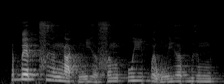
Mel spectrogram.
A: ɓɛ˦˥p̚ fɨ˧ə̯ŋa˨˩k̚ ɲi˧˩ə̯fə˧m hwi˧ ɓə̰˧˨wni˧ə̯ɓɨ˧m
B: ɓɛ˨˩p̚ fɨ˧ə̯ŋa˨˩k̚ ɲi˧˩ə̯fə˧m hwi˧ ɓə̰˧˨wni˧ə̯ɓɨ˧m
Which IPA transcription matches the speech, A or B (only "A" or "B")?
A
